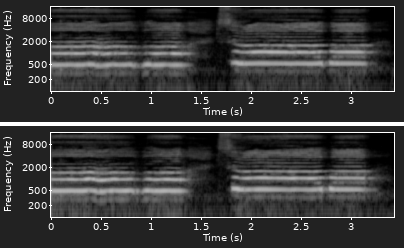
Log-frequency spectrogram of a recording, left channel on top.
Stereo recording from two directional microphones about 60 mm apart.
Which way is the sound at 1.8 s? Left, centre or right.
Right.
